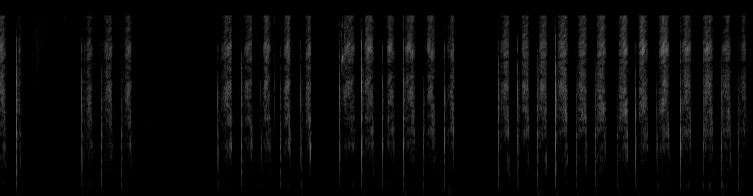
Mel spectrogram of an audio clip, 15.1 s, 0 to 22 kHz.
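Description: A hand scratches a green chalk stick across a large, flat black chalkboard while drawing, making quiet, bright, scratchy strokes. About 34 short strokes come in clustered bursts, separated by brief pauses of near silence.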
